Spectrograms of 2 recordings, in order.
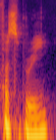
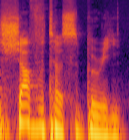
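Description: First: Several syllables and sounds are dropped. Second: Every written syllable and consonant is pronounced. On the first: This is how local people say the name. "他们就把它念成Shaftesbury" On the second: This is how the name is read from its spelling. "如果你要按字来念的话，叫Shaftesbury，一堆子音"

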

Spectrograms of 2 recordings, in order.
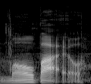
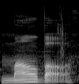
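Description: First: It is said with a British accent. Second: It is said with an American accent.

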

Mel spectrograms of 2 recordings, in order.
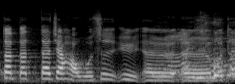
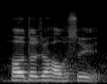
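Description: First: It is said with repeated stuttering syllables. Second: It is said smoothly, without stuttering.

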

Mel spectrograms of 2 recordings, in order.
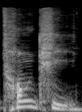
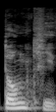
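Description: First: The name begins with a voiceless t sound. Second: The name begins with a voiced d sound. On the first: The speaker calls it wrong. "不是Tonky" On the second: The speaker calls it right. "应该是Donkey 才对"

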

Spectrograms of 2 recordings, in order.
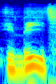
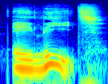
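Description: First: It is said with an American pronunciation. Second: It is said with a British pronunciation. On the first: "我主要都是念美式发音，所以我就念elite 咯" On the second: "英式发音是elite"

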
